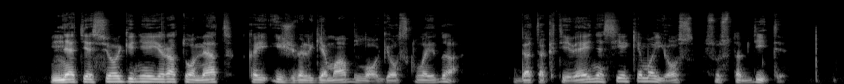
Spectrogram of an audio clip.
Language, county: Lithuanian, Tauragė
